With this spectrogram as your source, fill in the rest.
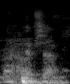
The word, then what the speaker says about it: Pepsin: So it's Pep. It's written Pepsin. Yeah. But it's called, it's pronounced Pepsin.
